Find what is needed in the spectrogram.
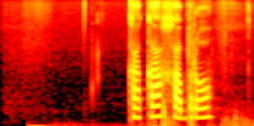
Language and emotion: Russian, neutral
